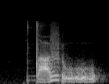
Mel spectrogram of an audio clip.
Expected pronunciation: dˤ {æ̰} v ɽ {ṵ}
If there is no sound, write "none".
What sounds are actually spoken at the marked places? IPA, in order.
æ̰, ṵ

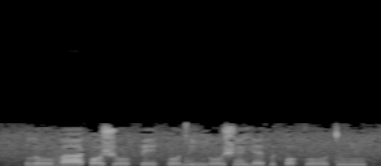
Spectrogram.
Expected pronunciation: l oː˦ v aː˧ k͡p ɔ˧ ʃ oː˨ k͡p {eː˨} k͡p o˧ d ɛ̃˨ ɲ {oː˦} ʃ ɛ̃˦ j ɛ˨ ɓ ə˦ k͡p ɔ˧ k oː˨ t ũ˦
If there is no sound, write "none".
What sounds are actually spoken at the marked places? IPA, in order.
eː˨, oː˧

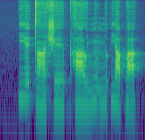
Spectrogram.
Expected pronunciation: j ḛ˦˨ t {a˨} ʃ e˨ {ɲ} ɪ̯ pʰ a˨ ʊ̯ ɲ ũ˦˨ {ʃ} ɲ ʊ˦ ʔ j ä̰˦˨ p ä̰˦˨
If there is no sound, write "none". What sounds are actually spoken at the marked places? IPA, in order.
ã˨, none, none

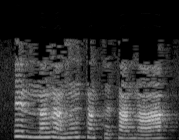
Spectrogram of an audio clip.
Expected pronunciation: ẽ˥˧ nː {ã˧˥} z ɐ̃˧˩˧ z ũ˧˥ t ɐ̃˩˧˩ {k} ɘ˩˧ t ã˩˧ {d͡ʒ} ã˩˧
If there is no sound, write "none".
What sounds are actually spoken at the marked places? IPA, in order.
ɐ̃˧˥, k, d

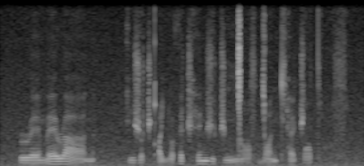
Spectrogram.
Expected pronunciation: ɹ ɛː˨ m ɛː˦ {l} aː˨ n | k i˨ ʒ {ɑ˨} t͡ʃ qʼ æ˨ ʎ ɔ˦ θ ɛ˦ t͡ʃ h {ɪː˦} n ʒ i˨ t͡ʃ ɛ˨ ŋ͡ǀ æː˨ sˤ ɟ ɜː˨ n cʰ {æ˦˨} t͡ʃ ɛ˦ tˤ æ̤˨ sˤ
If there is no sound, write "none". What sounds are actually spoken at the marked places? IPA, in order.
ɹ, ɔ˨, ɪː˦, æ˨

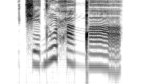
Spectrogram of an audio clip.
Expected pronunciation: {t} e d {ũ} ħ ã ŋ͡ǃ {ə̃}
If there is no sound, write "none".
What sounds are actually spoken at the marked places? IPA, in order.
t͡ʃ, ũ, ã

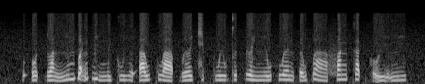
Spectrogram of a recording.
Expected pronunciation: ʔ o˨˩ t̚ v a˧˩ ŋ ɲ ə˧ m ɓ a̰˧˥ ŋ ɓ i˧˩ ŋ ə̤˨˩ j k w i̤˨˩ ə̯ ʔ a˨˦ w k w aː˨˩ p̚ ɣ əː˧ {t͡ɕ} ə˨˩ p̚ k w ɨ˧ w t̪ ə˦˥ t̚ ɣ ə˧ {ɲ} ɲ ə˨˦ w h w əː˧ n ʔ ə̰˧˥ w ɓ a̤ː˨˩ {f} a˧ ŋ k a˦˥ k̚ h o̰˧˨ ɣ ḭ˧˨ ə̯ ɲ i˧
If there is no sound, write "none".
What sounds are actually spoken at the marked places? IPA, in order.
t͡ɕ, j, f

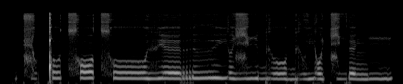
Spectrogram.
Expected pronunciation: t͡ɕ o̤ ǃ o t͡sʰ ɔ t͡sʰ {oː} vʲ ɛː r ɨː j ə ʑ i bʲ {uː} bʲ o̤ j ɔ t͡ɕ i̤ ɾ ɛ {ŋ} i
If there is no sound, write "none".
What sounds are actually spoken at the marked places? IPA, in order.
oː, oː, ŋ

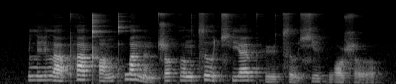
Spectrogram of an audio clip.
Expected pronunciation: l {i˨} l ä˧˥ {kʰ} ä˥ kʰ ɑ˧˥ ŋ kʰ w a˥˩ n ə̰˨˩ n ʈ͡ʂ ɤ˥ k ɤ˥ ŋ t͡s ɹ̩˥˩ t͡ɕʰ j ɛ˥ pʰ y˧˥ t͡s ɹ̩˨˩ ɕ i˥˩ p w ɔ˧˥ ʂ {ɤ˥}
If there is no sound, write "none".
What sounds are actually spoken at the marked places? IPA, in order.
i˥, pʰ, ɤ̰˨˩˦

